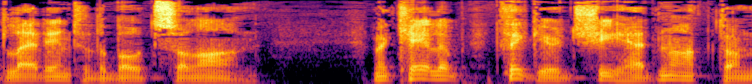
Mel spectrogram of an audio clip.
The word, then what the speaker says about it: McCaleb: enough not to forget she had mispronounced the name saying McCallum instead of McCaleb and used the formal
